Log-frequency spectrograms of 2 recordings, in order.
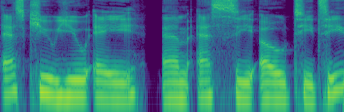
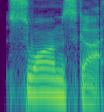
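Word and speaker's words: Squamscott: tried the proper way Swampscott so like a like a swan with an M and then Scott like Michael's so there's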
